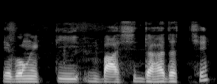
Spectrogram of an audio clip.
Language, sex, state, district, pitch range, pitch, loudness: Bengali, male, West Bengal, Alipurduar, 130-140 Hz, 135 Hz, -18 LUFS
